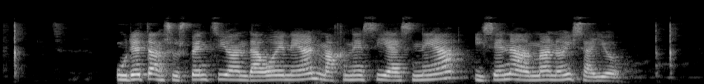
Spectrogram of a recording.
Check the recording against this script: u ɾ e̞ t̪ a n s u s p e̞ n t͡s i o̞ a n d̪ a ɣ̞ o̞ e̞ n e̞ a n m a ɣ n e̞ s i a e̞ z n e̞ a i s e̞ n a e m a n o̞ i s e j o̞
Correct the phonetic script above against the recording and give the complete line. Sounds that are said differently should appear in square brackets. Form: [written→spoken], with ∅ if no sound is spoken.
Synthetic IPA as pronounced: u ɾ e̞ t̪ a n s u s p e̞ n t͡s i o̞ a n d̪ a ɣ̞ o̞ e̞ n e̞ a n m a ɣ n e̞ s i a e̞ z n e̞ a i s e̞ n a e m a n o̞ [i→j] s [e→a] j o̞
